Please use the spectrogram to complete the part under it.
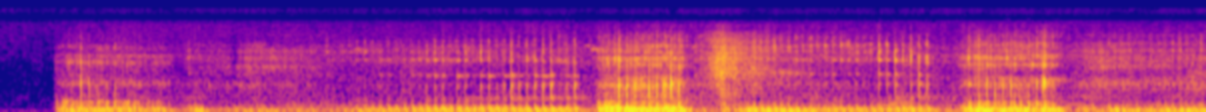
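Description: A lion roars in deep, rumbling growls that run on without pause, swelling into a few louder surges.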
